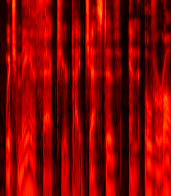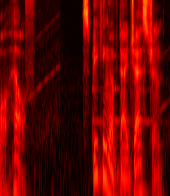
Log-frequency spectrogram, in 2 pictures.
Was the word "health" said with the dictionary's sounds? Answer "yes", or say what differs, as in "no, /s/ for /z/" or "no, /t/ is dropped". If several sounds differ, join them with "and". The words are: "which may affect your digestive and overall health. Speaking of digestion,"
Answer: yes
